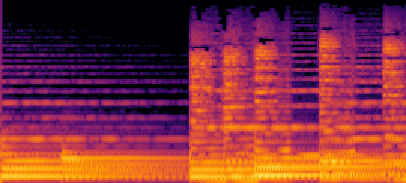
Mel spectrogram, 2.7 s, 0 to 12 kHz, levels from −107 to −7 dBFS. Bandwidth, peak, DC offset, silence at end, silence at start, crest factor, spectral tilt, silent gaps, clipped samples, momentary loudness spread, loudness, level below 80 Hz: 8 kHz; -8 dBFS; under 0.1%; 0 s; 0 s; 14 dB; -7.5 dB/octave; none; under 0.1%; 10 LU; -23 LUFS; -42 dBFS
